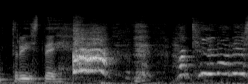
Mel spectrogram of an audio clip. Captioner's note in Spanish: gritos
